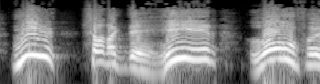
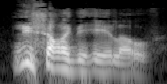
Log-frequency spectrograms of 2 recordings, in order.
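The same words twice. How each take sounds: First: Slow, higher, louder cry of praise; exclaiming praise. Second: Softer, lower echo of the praise; quiet repeat. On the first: Acted. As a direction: Lea calls it out slowly. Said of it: "riep ze uit". (uitroepend, langzaam en luid lovend) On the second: Shown as a demonstration. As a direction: murmur it back reflectively. (zachte, lagere herhaling)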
